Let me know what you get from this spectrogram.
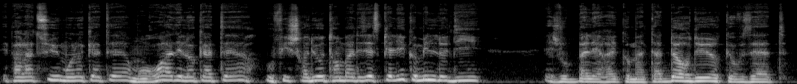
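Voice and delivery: high-pitched indignant tirade, settling at the end; feisty portress telling them off; scolding concierge. A narrator's reading. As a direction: rant proudly and threateningly. Concierge carries on her furious threat.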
